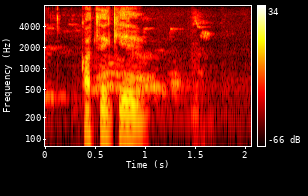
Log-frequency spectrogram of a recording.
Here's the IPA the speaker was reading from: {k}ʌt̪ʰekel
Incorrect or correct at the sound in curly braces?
correct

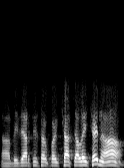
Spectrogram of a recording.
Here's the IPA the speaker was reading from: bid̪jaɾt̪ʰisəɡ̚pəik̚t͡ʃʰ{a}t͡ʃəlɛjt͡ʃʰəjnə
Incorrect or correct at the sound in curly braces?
correct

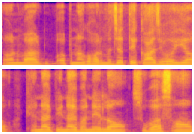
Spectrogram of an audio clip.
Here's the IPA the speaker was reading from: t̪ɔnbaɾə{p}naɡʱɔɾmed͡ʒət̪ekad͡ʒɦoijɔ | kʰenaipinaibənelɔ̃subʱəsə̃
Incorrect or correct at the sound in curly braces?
correct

